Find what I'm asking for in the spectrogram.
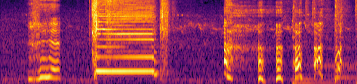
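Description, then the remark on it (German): A toy party horn blares one long, steady, buzzy note, then gives a rapid string of short, uneven toots, loud, with no talking. “Eine Tröte.”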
